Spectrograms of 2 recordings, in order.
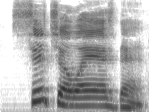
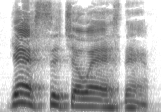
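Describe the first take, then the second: First: Slow, drawn-out title read; slow emphatic title. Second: Slow, firm order; slow stern repeat. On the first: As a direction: lay each word down slowly. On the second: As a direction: drag it out like a scolding. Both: Shown as a demonstration.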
